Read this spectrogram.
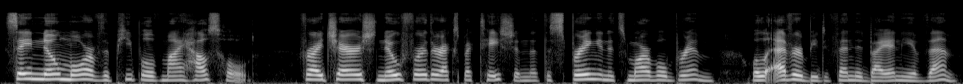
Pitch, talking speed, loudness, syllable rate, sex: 200 Hz, 185 wpm, -18 LUFS, 4.9 syllables/s, female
